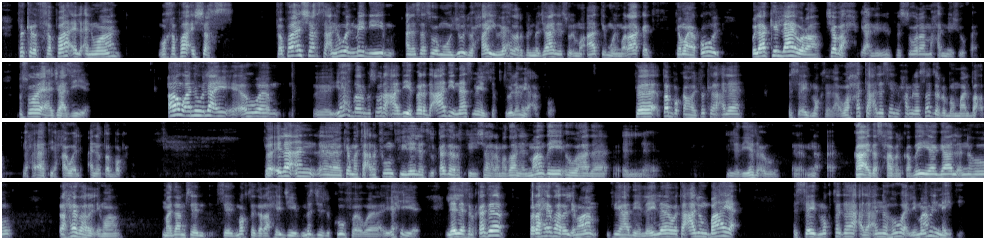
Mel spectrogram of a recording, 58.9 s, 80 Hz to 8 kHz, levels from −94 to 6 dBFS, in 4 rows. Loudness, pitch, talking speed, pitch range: -23 LUFS, 160 Hz, 120 wpm, 130-190 Hz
